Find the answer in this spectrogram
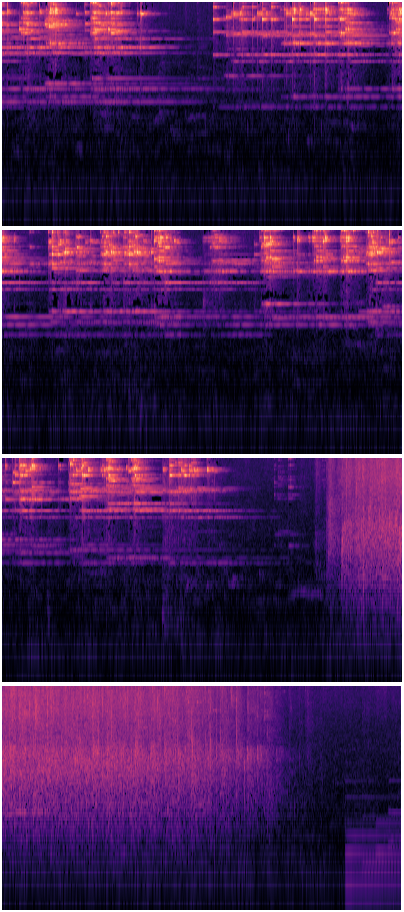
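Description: Children's set of colour-coded hand bells playing a slow tune, each note struck and left to ring over the next, ending about twenty seconds in. After a short pause an audience applauds for about seven seconds.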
